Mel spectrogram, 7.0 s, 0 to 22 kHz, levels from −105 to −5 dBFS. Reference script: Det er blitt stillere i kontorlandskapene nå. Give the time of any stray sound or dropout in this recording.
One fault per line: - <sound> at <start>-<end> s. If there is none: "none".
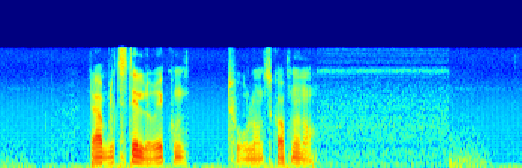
none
